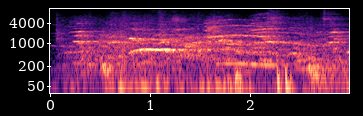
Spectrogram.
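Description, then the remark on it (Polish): Small children playing in a colourful room full of toys and books at Kindergarten No. 6 in Gori, eastern Georgia, a busy overlapping mix of high-pitched voices, squeals and chatter, steady throughout. “Gdy przyjeżdżam do przedszkola numer 6 w Gori we wschodniej Gruzji, grupa maluchów bawi się właśnie w kolorowej sali wypełnionej zabawkami i książkami.”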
